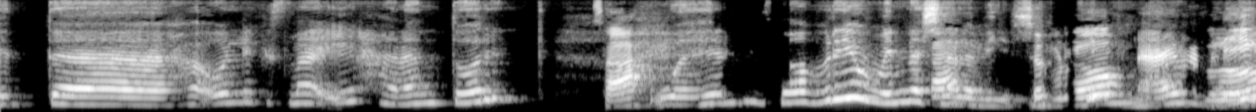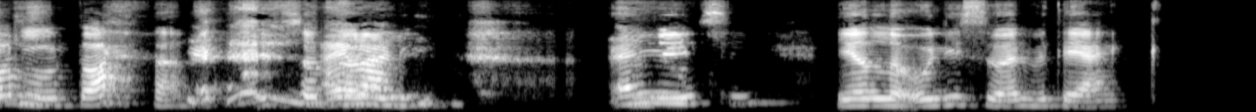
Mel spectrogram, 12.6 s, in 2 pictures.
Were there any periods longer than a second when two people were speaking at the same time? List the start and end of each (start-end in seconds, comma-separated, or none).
4.7-6.6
